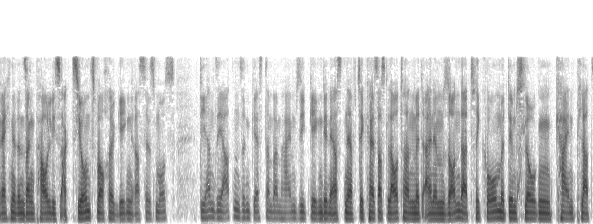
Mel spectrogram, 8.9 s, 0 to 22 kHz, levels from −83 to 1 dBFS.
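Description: Throughout the speech, the voice sounds rough and grainy, with hiss filling the gaps between harmonics and a dulled top band. This is likely low-delay AAC compression (AAC-ELD), which fits about 32 kbps.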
